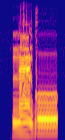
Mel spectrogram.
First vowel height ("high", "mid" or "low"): mid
